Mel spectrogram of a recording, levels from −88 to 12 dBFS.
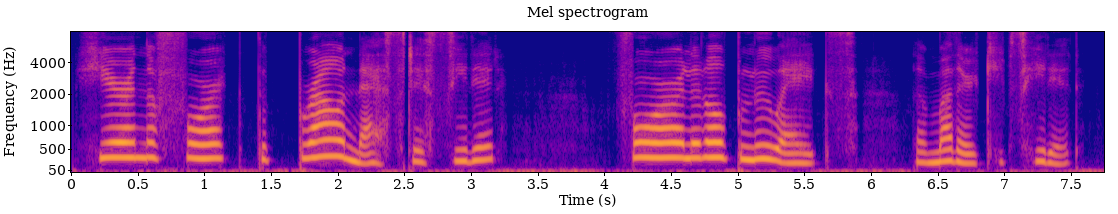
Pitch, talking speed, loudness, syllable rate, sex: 270 Hz, 130 wpm, -15 LUFS, 3.7 syllables/s, female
